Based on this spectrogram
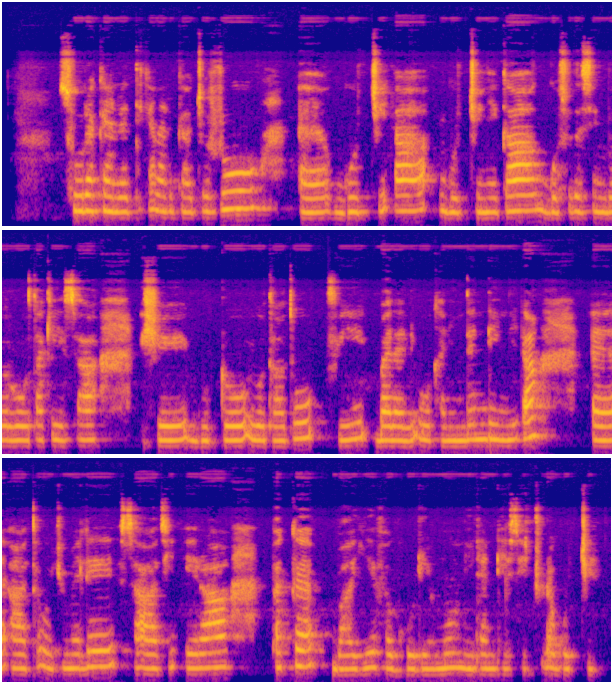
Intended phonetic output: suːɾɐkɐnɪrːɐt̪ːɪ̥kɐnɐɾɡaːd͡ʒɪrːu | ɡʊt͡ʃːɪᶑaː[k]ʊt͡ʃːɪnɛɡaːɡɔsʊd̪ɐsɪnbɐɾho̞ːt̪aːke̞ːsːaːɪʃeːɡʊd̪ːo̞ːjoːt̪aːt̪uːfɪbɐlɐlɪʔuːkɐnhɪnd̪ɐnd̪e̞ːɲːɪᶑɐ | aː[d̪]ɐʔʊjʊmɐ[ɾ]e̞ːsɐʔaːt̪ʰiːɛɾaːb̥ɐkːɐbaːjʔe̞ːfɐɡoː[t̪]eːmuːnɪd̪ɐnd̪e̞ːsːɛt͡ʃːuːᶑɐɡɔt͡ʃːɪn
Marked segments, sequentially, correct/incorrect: incorrect, incorrect, incorrect, incorrect

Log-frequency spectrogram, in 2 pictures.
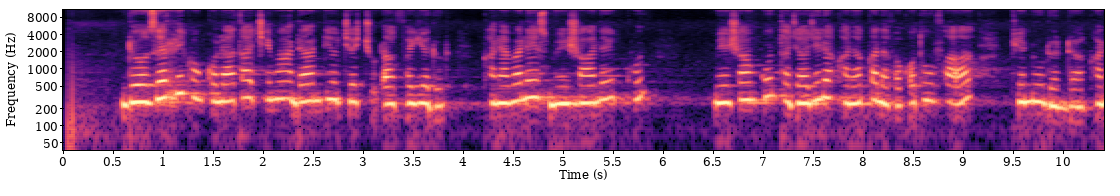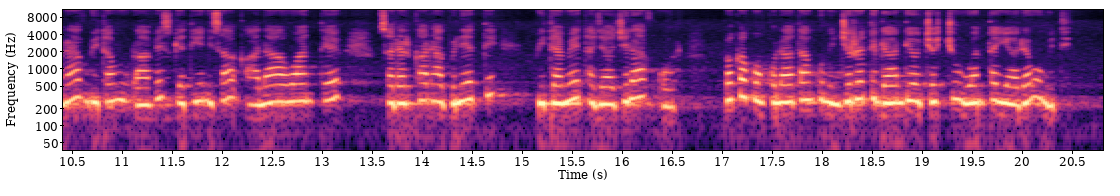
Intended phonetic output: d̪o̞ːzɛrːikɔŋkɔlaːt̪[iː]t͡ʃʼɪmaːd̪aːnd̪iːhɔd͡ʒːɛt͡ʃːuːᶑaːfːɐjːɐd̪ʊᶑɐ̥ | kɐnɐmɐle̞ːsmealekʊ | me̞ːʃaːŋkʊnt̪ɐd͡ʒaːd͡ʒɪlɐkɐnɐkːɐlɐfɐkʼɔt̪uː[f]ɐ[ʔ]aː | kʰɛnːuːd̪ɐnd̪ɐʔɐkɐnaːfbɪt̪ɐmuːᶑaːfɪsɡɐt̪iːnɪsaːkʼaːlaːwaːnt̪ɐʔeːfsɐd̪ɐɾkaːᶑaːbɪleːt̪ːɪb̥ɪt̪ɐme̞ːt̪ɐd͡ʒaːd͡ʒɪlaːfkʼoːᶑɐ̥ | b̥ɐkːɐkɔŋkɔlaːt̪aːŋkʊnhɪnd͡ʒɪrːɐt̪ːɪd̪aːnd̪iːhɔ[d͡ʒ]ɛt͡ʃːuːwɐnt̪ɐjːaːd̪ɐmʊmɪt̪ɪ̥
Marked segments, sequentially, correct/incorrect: incorrect, correct, correct, incorrect

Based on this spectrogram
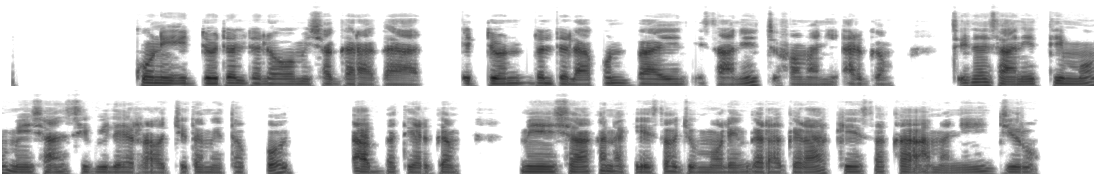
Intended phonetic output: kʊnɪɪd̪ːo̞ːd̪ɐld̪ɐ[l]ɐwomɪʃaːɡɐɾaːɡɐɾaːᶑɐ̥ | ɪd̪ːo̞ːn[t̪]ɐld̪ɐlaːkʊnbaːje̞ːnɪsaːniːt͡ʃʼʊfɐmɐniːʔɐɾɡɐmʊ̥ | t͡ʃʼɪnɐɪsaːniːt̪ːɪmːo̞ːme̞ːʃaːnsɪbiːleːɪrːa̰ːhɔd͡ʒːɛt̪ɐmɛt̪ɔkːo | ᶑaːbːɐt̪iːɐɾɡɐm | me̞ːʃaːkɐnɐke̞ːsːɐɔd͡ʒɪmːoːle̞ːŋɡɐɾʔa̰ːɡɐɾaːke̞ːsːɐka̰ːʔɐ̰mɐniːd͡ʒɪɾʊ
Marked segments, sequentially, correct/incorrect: correct, incorrect

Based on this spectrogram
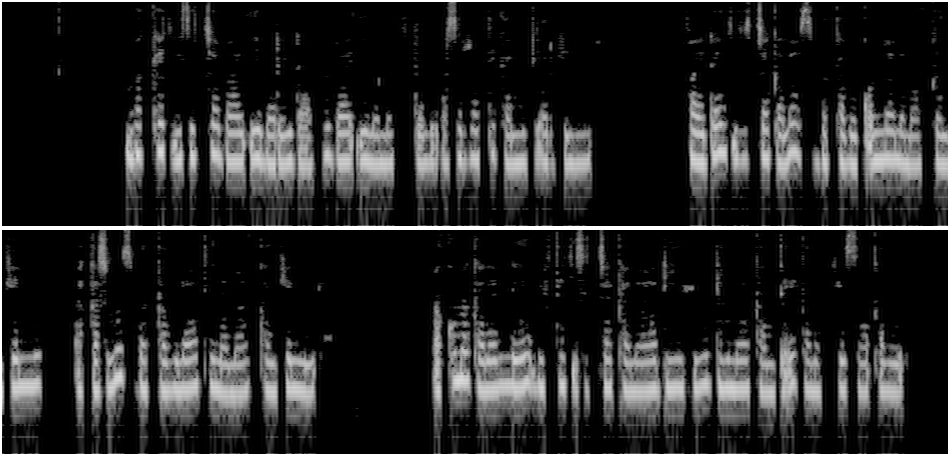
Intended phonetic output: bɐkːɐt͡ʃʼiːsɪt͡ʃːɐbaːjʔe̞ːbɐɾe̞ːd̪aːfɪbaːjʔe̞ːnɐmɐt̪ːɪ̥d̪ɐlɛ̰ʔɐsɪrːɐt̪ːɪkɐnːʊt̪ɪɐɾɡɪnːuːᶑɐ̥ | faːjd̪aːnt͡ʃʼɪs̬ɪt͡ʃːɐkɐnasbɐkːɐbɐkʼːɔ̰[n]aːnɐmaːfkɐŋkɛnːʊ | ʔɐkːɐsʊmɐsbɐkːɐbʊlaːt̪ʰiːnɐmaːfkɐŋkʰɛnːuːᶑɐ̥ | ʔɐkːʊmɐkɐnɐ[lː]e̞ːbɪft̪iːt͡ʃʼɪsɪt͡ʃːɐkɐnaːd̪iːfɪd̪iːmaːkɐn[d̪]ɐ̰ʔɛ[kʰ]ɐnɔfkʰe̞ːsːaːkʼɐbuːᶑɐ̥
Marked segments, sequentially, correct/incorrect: incorrect, correct, incorrect, incorrect

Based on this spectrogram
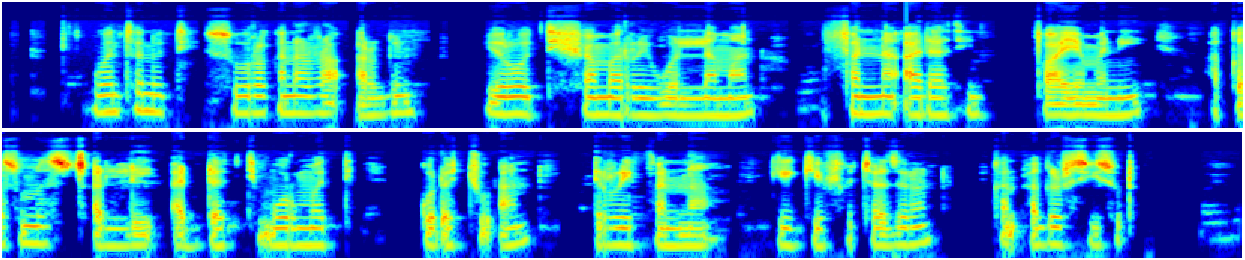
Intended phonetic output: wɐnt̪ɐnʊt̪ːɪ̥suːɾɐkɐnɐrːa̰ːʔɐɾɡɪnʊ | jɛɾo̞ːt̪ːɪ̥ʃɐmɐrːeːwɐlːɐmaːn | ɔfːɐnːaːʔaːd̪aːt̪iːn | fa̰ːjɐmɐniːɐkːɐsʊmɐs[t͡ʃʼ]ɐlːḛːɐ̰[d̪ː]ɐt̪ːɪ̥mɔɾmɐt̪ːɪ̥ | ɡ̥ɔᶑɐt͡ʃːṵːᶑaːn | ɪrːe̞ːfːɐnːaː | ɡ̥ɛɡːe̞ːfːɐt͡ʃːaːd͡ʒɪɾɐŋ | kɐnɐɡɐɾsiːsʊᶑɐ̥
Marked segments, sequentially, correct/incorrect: correct, correct

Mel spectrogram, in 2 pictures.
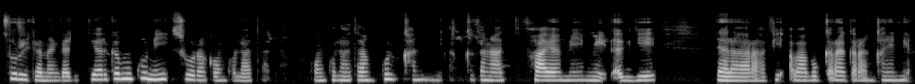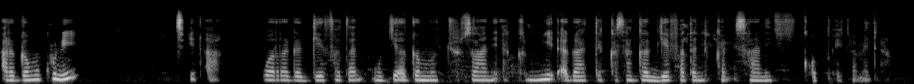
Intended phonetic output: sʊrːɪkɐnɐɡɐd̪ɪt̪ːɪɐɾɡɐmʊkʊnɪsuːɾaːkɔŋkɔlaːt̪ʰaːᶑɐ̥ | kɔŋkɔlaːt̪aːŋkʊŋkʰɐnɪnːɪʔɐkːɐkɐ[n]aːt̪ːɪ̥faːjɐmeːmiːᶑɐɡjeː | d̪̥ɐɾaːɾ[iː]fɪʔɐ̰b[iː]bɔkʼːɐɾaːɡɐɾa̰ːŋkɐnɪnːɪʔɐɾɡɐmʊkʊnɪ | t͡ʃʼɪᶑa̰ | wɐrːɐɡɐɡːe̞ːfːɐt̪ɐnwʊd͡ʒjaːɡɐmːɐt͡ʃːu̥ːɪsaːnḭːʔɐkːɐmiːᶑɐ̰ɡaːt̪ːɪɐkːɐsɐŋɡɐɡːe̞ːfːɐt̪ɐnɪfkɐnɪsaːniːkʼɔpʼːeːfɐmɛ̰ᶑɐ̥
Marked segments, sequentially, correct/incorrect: correct, incorrect, incorrect

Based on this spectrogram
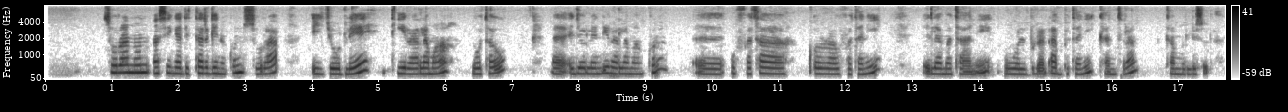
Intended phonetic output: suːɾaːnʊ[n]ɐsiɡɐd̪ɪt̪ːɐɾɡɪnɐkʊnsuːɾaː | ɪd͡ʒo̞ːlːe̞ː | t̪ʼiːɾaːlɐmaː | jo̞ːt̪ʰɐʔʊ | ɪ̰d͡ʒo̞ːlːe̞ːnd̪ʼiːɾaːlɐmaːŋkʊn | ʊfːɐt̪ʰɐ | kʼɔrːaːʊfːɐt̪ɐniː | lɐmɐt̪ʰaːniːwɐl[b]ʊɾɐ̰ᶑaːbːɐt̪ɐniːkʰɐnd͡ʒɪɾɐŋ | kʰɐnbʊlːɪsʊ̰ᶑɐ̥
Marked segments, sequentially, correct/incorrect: correct, correct

